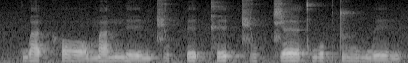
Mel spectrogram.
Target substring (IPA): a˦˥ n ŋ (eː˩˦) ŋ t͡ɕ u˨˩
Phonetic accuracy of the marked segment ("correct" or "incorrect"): correct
